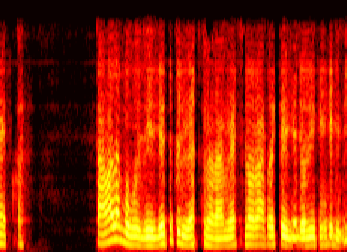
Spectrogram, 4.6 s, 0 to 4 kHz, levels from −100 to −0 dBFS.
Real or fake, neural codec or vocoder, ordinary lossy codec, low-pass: fake; codec, 24 kHz, 1 kbps, SNAC; AAC, 32 kbps; 3.6 kHz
